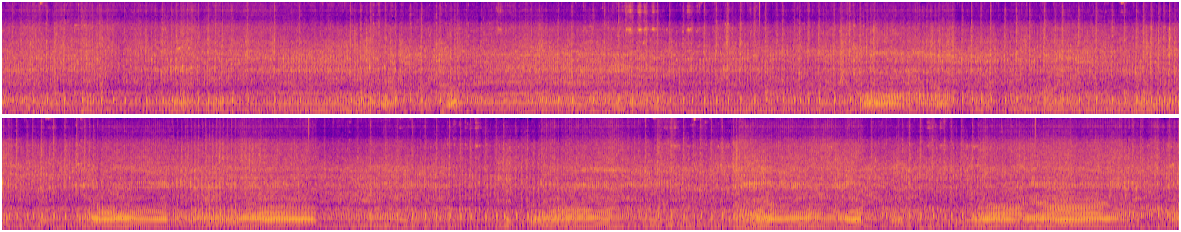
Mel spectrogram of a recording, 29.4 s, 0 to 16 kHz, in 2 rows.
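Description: KTM 300 XC two-stroke dirt bike engine being ridden under constantly changing throttle, its pitch rising and falling again and again, with the swoops coming closer together in the second half.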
